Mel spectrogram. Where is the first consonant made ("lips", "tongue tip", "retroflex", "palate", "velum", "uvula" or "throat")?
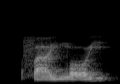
lips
